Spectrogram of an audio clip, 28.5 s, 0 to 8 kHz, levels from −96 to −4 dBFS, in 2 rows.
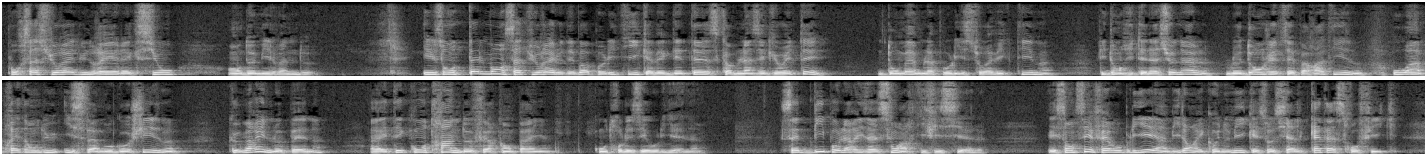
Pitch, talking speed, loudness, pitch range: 160 Hz, 125 wpm, -16 LUFS, 145-190 Hz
